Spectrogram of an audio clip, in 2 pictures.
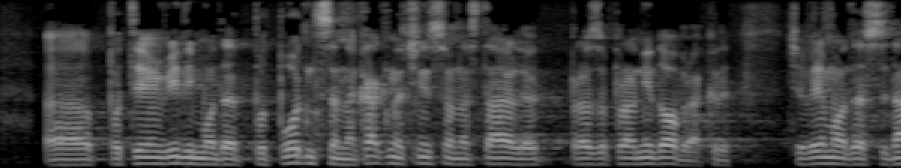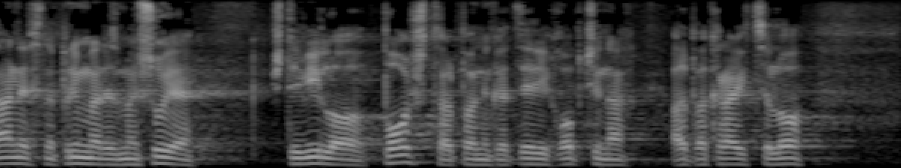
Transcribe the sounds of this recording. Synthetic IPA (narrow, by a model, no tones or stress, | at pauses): əpot̪eːmʋiːd̪imɔd̪apot̪̚poːt̪nit̪sanakaknat͡ʃinsɔnast̪aːjalɛpɾawzapɾawnid̪ɔːbɾakɛɾ | t͡ʃɛʋeːmɔd̪asɛd̪aːnɛsnapɾiːməɾzmanʃuːjɛʃt̪ɛʋiːlɔpoːʃt̪alpawnɛkat̪eːɾixoːpt͡ʃinax | alpakɾaːjixt̪sɛloː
